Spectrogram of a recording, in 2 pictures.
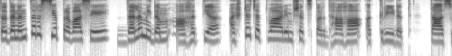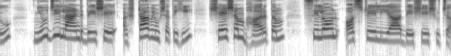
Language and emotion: Sanskrit, neutral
